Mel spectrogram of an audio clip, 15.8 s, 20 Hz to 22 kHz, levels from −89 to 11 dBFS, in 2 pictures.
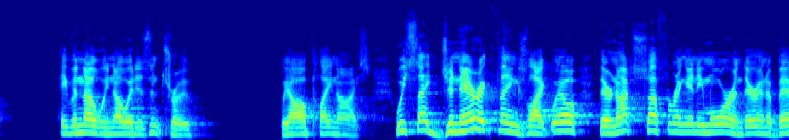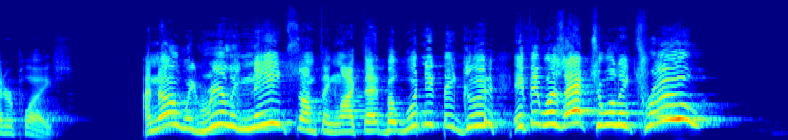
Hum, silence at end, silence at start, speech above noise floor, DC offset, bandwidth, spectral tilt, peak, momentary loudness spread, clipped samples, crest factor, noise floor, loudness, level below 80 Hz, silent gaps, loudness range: none; 0.7 s; 0.6 s; 60 dB; under 0.1%; 13 kHz; -4.5 dB/octave; -6 dBFS; 20 LU; under 0.1%; 24 dB; -89 dBFS; -28 LUFS; under -90 dBFS; none; 14 LU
